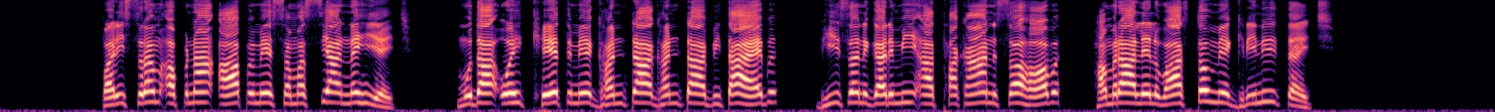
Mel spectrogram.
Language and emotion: Maithili, disgusted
